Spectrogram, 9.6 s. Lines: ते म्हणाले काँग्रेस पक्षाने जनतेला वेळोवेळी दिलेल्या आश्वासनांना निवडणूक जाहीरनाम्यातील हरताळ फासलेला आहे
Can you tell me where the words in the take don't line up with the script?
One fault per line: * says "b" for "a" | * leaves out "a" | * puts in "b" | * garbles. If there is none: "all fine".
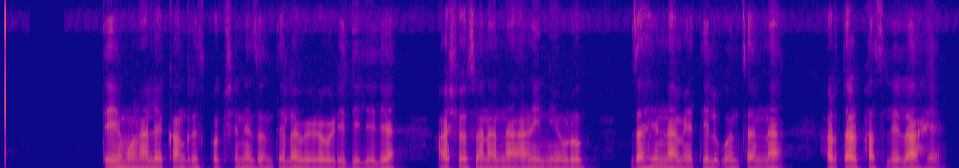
* puts in "आणि"
* puts in "वचनांना"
